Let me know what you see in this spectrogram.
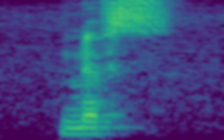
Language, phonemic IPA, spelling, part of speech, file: Moroccan Arabic, /nafs/, نفس, noun, LL-Q56426 (ary)-نفس.wav
- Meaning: 1. same used in the construct state, with a modifying noun, or after the noun with an enclitic pronoun attached to it 2. life, breath 3. inclination, appetite, proclivity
